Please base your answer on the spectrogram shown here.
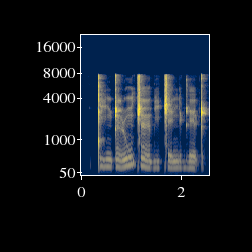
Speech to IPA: ǃ i ŋ ʈ ɛ̃ ɭ ũ ǁ ɛ̃ ɓ i ǁ e ŋ i ɖʱ e ʈ

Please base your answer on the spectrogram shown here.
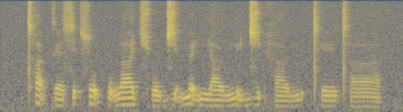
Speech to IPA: tʰ a̰˦˨ ʊ̯ k ɛ˨ sʰ ɪ˦ ʔ sʰ o̰˦˨ ʊ̯ p o̰˦˨ w ä˦ t͡ɕʰ o˨ d͡ʑ ɛ̰˦˨ m ɛ̰˦˨ ɲ a˨ ʊ̯ ŋ ḛ˦˨ d͡ʑ ɪ˦ ʔ h a˨ ʊ̯ ŋ ʊ˦ ʔ tʰ e˦ ɪ̯ tʰ ä˦

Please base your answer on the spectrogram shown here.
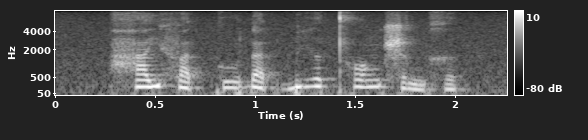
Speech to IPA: h a˧˥ j f a˨˩ t̚ k u˨˩˦ ɗ a˨˩ t̚ ɓ i˧ ə̯ t̪ʰ ɔ˧ ŋ ʂ ə˨˩˨ ŋ x ə˨˩ k̚

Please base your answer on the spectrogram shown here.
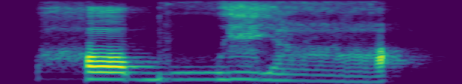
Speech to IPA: h ɔ b ṳ vʲ ɑ̤

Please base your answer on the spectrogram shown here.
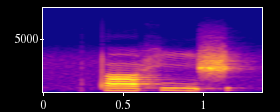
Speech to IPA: t ã˨ x i˨ ʃ

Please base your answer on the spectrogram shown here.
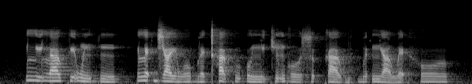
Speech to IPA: l ḭ˦˨ l a˦ ʊ̯ k ḛ˦˨ w ĩ˨ k ĩ˨ | l ɛ˦ ʔ d͡ʑ a˨ ɪ̯ w o˨ b ɛ˨ kʰ a̰˦˨ ʊ̯ k ṵ˦˨ ʔ o˨ ɲ ɛ̰˦˨ t͡ɕ ũ˦˨ ɡ o˨ ʊ̯ s ʊ˦ ʔ k a˨ ʊ̯ b ɪ˦ ʔ b ɛ˦ ʔ ɲ ä˨ w ɛ˦ ʔ h o˦ ʊ̯

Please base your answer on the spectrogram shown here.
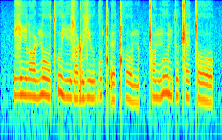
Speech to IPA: ɮ iː l ɔː ɳ n oː t̪ʰ u j iː z ɔ ɖ u zʲ uː ɡ o ǃʼ ɘː ǃʰ o n | ǁ ɔ n ŋ uː n t̪ u ǁ ɘː ǀ o

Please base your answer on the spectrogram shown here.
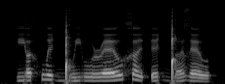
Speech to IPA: j ɐ x w e ɡ͡ǃ u j uː ɹ ɛː ʊ̯ x ɐ ɪ̯ ʔ e ɡ͡ǃ ɐ z ɛ ʊ̯

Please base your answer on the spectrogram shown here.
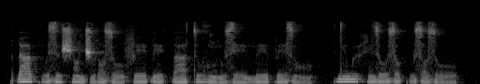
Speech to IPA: ɗ aː˦ kʷ e˨ z ɨ˧ ʃ ɔ̃˧ d͡ʒ u˨ ɾ ɔ˨ z oː˨ f eː˦ ɓ eː˧ ɡ͡b aː˦ t u˦ ɣ ũ˨ ɾ u˨ z eː˨˦ m eː˦ p e˦ z ɔ̃˨ | d ĩ˦ w ɨ˧ h ĩ˨ z oː˨ z ɔ˨ kʷ ɨ˨ z ɔ˨ z oː˨

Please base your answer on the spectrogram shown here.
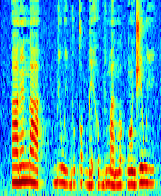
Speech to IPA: a˧ ɾ ɛ̃˦ n a˦˨ | b i˧ w i˨ b u˨˦ ɡ ɔ˧ ɡ͡b e˨ h u˨ b i˧ m a˨ n ɔ˨˦ ɡ͡b ɔ̃˧ d͡ʒ e˦ w i˧

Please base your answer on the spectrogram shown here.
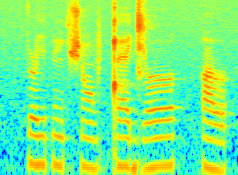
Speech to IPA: t ɹ i t ĩː ç ʃ ɔ̃ː v ǃ ɛː d͡ʑ ɤː | q ɤ

